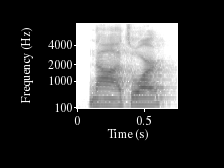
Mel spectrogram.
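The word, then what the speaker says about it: 哪吒: In Chongqing dialect, Ne Zha is properly pronounced as Na Zha.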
